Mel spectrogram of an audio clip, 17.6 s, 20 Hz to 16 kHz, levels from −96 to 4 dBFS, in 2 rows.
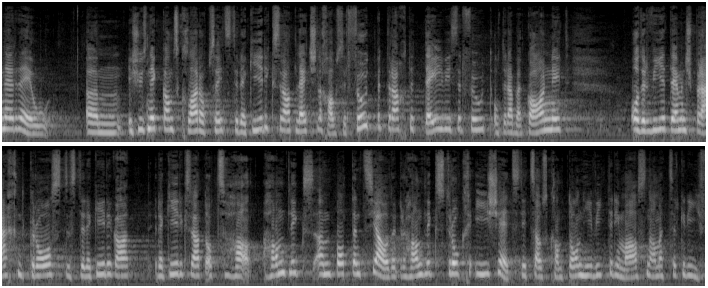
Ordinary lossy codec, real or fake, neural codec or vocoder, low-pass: none; real; none; 14.4 kHz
